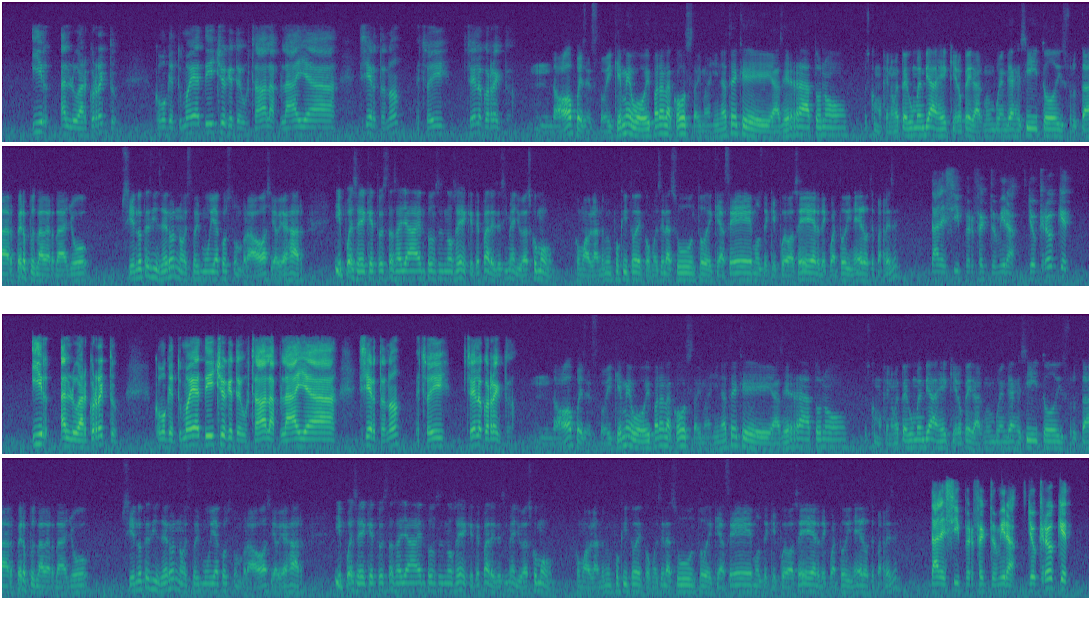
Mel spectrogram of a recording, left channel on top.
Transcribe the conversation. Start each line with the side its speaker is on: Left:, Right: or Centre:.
Right: ir al lugar correcto. Como que tú me habías dicho que te gustaba la playa, ¿cierto, no? Estoy, estoy en lo correcto.
Left: No, pues estoy que me voy para la costa. Imagínate que hace rato no, pues como que no me pego un buen viaje, quiero pegarme un buen viajecito, disfrutar, pero pues la verdad yo, siéndote sincero, no estoy muy acostumbrado así a viajar y pues sé que tú estás allá, entonces no sé, ¿qué te parece si me ayudas como, como hablándome un poquito de cómo es el asunto, de qué hacemos, de qué puedo hacer, de cuánto dinero, ¿te parece?
Right: Dale, sí, perfecto. Mira, yo creo que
